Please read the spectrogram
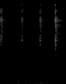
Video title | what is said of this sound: Vlog a Day in May - Day 15 - Latest Amazon and Perfume Purchases - | let me tap it you can hear that it's glass on glass it is a glass jar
